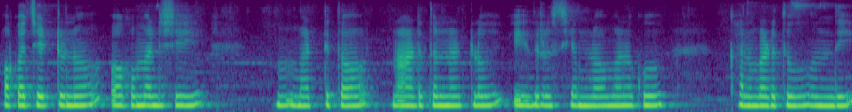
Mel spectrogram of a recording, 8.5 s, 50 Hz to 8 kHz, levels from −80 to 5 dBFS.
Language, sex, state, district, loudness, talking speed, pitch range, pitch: Telugu, female, Andhra Pradesh, Krishna, -15 LUFS, 85 wpm, 240-245 Hz, 245 Hz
